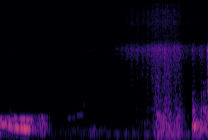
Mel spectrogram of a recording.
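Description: A golden female pigeon gives one short, low coo up close, followed by a pause and then a burst of rustling, hissy noise.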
